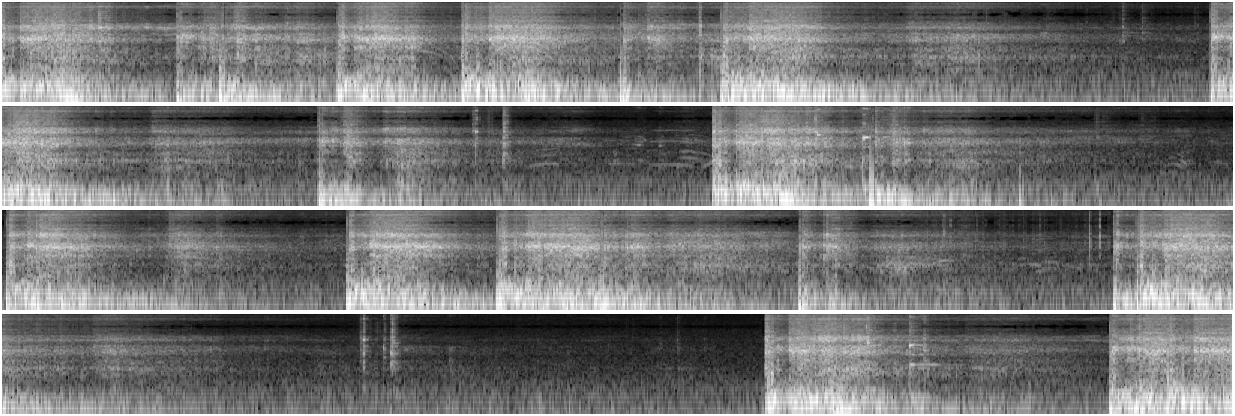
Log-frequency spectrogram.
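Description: Repeated heavy blasts of shelling, each a sudden loud boom that dies away over a second or two. There are more than a dozen, some a second apart and others separated by several seconds, with a long gap near the end.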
